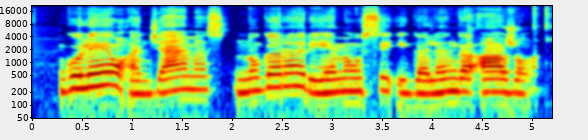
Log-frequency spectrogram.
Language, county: Lithuanian, Utena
